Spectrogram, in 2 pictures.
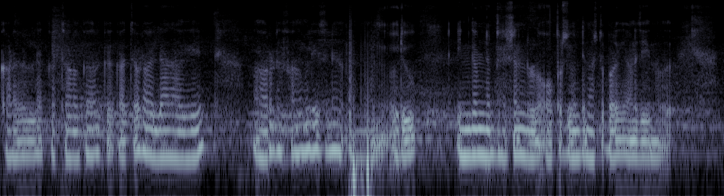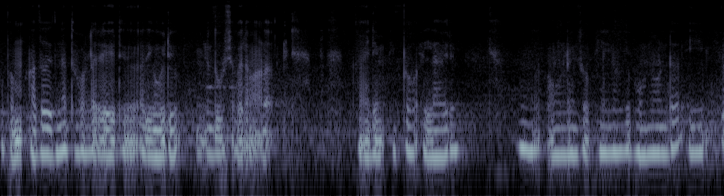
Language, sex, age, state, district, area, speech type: Malayalam, male, 18-30, Kerala, Idukki, rural, spontaneous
